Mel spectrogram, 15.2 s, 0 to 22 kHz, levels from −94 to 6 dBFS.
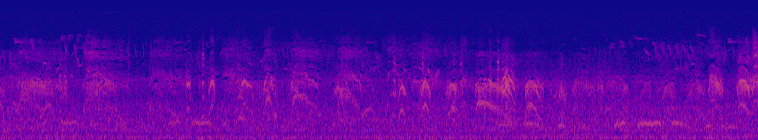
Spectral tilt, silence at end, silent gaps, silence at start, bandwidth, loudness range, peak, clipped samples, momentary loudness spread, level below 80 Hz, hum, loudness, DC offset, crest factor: -3 dB/octave; 0 s; none; 0 s; 16 kHz; 5 LU; -30 dBFS; under 0.1%; 8 LU; -66 dBFS; none; -50 LUFS; under 0.1%; 22 dB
